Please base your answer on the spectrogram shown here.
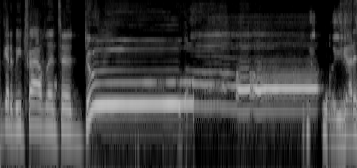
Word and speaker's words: Duval: Carolina is going to be traveling to Duval. You got to say it like new head coach Liam. Oh, yeah, my bad. Duval.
